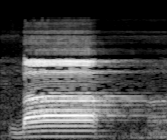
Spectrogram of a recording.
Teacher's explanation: با جو ہے دونوں ہونٹوں کے تر حصے سے ادا ہوتا ہے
